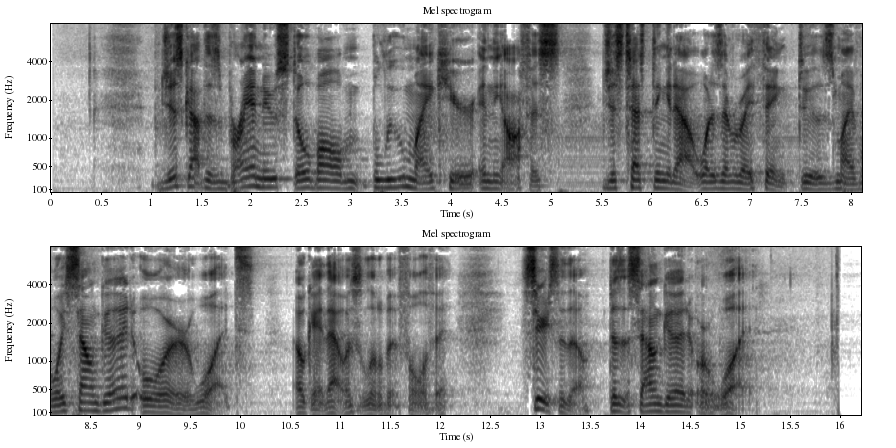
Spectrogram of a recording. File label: mic test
